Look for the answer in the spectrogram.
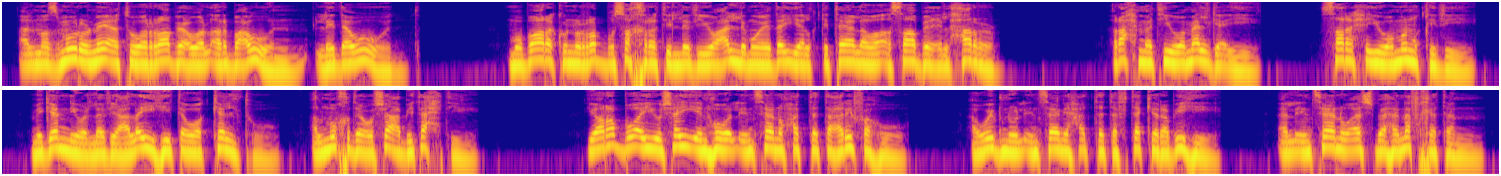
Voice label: Psalm, arabic bible; psalms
